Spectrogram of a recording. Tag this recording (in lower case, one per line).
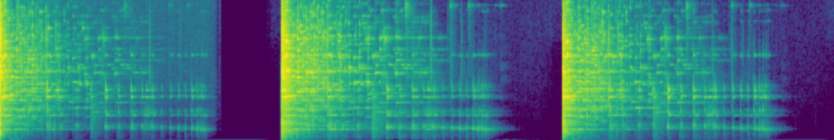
shatter
glass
